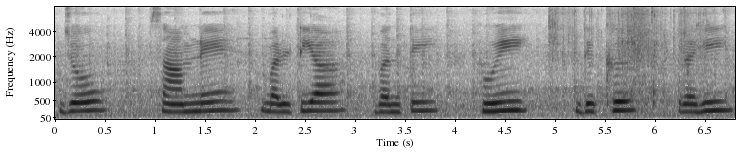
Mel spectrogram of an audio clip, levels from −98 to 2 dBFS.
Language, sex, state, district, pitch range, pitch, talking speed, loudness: Hindi, female, Madhya Pradesh, Dhar, 210-240 Hz, 230 Hz, 60 wpm, -16 LUFS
